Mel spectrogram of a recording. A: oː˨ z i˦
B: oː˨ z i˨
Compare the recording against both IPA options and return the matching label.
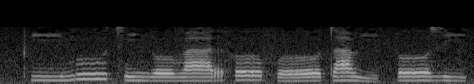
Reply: B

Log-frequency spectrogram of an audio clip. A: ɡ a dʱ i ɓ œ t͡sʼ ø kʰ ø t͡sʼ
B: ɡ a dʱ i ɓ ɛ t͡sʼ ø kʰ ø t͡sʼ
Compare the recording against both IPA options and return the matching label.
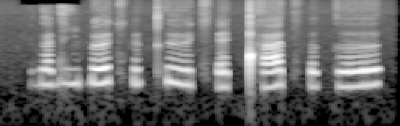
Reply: A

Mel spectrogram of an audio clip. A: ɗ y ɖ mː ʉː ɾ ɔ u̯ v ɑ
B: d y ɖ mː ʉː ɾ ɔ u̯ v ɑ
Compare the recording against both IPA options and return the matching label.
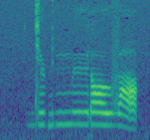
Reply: B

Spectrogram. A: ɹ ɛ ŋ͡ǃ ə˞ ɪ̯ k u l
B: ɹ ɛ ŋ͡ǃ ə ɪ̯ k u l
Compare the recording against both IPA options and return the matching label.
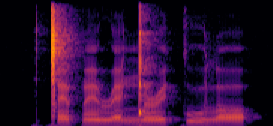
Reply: A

